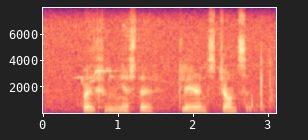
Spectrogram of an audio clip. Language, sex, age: Afrikaans, male, 22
